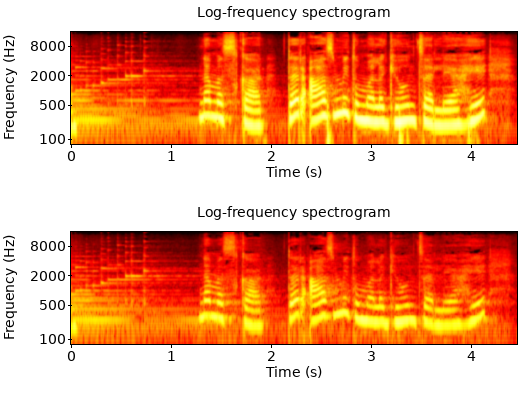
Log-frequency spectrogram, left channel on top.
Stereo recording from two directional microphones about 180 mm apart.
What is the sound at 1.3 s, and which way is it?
A woman's voice, 40° left (ahead or behind).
